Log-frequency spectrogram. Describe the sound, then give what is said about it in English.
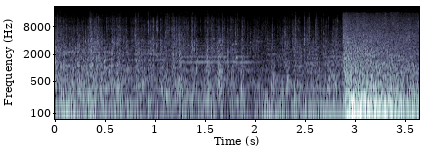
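A large water tower next to a barn, one of its legs hacked away, falls and crashes into the barn: wood crashes and splinters, with a steady rush of cracking and creaking that swells into a louder, heavier smash near the end. No one speaks. “The large container fell and crashed into the barn.”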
